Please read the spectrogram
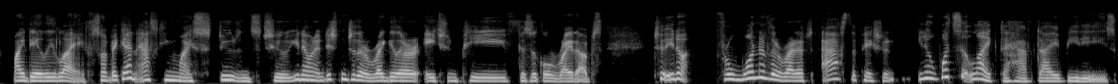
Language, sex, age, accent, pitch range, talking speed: English, female, 40-59, American, 155-200 Hz, 220 wpm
